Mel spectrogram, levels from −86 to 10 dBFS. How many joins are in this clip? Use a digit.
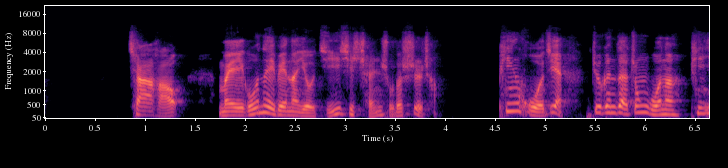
0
